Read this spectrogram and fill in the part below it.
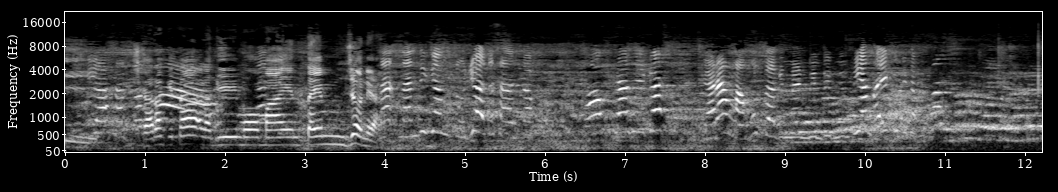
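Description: A young girl talks with animation close by, in an echoing hall.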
